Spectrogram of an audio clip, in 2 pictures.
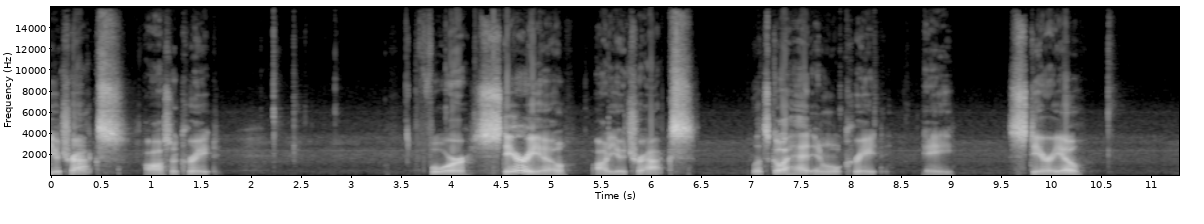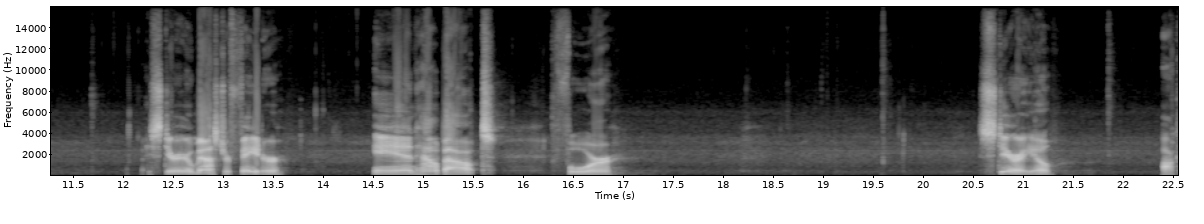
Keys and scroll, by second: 2.5 super+KP_Add, 3.7 KP_4, 4.3 super+Right, 8.3 super+KP_Add, 9.7 super+Right, 10.2 super+Down, 11.7 super+Left, 12.5 super+Down, 12.9 super+Up, 15.3 super+KP_Add, 16.3 super+KP_4, 16.3 KP_5, 19.7 KP_4, 21.2 super+Right, 21.9 super+Down.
